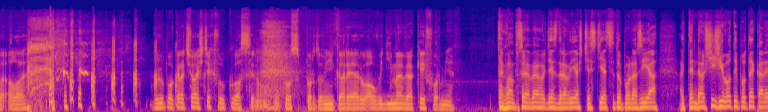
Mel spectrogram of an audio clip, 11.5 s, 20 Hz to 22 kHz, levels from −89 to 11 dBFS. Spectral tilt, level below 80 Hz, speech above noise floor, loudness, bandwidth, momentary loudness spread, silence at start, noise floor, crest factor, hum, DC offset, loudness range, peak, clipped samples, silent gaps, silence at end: -4.5 dB/octave; -44 dBFS; 32 dB; -17 LUFS; 16.5 kHz; 7 LU; 0 s; -49 dBFS; 16 dB; none; under 0.1%; 2 LU; -2 dBFS; under 0.1%; none; 0 s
